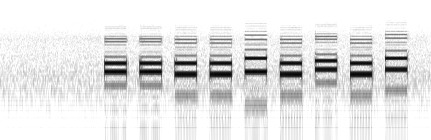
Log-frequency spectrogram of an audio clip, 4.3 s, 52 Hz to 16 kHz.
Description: DTMF, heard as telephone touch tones, dialled by machine, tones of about 220 ms. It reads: 77449404#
